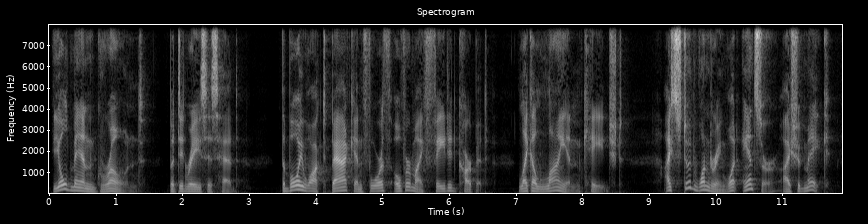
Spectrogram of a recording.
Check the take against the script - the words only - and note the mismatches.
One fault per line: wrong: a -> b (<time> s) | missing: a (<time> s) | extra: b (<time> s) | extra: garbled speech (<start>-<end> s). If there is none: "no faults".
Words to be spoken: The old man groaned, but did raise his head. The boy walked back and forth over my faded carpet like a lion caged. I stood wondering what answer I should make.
no faults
